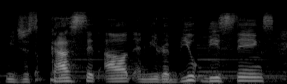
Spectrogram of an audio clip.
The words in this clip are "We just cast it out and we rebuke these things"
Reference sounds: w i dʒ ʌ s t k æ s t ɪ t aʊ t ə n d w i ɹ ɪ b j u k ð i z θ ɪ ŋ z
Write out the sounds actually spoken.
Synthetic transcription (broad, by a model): w i dʒ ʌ s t k æ s t ɪ t aʊ t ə n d w i ɹ ɪ b j u k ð i s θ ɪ ŋ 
